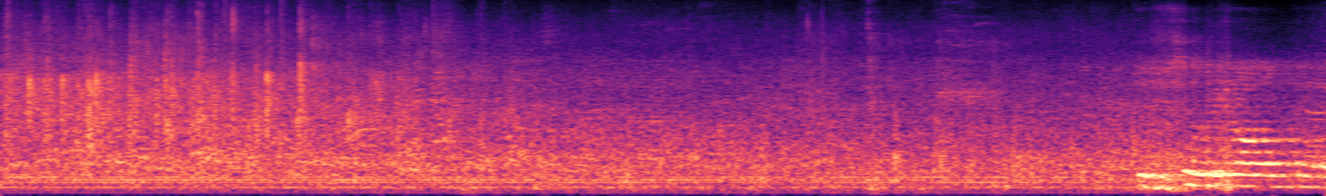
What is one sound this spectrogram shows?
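Ballroom dance music plays over loudspeakers in a large echoing hall.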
